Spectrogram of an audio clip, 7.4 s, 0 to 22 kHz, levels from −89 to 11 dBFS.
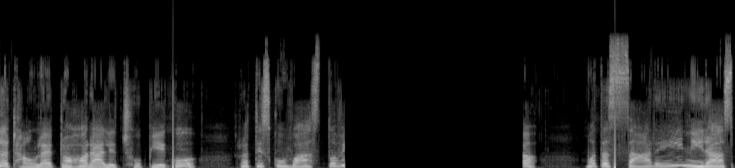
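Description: Throughout the speech the treble is thin and unsteady, with a gritty noise layered over it, likely Bluetooth SBC compression at a low rate of around 96 kbps. At 1.72 s and again at 6.14 s there is a single sharp bang, invalid numbers at full scale. A short block of roughly 3 ms and then 6 ms, consistent with 128-sample and 256-sample blocks, was driven to the maximum level. From 3.44 s to 5.23 s the sound stops dead for about 1.8 s with no room tone, an audio dropout to silence, likely from the input being lost while silence was written.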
